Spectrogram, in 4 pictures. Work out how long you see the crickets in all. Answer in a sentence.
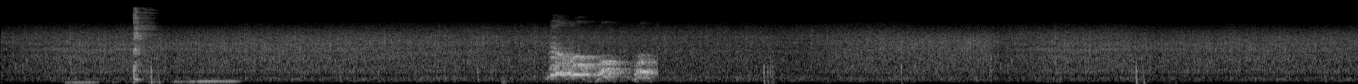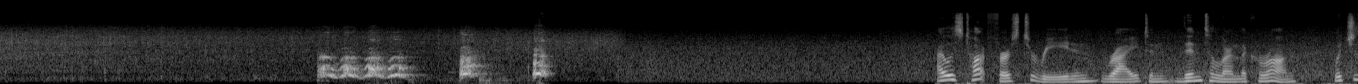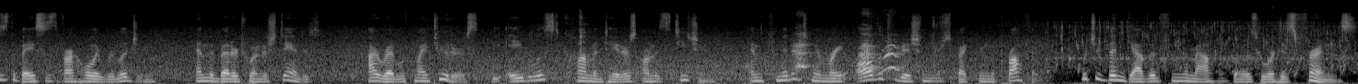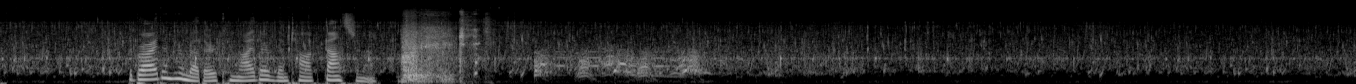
The crickets can't be heard in this clip.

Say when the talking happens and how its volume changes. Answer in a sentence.
You can hear the talking from 22.9 to 40.8 s, at a steady volume; and briefly from 42.0 to 44.5 s.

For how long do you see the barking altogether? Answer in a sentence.
The barking can be heard for 8 seconds in total.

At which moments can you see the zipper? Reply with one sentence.
You can't hear the zipper here.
